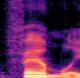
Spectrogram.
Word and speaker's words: family: says here but yeah family and English family family family it's interesting we say with two syllables family family family family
